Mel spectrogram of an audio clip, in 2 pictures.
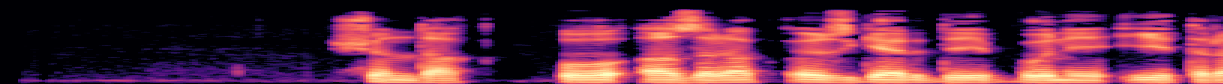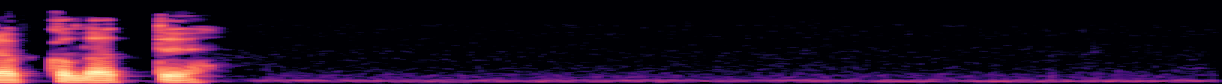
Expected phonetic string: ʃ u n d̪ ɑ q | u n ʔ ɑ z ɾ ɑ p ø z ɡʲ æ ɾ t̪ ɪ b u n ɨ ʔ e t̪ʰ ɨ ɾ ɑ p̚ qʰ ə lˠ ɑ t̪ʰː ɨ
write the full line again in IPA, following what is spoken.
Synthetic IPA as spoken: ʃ u n d̪ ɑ q | u ʔ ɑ z ɾ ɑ q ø z ɡʲ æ ɾ d̪ ɪ b u n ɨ ʔ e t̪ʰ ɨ ɾ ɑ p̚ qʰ ə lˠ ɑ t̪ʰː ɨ

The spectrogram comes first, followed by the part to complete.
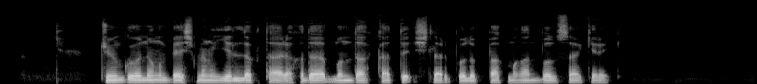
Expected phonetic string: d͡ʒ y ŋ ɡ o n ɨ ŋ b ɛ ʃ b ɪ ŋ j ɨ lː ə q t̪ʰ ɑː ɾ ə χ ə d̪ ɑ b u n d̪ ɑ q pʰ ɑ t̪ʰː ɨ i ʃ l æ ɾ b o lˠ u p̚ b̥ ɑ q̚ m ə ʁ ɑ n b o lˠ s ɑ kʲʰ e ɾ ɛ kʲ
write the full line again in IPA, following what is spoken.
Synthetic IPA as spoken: d͡ʒ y ŋ ɡ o n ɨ ŋ b ɛ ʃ m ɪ ŋ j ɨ lː ə q t̪ʰ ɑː ɾ ə χ ə d̪ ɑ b u n d̪ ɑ q kʰ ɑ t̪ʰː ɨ i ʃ l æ ɾ b o lˠ u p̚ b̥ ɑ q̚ m ə ʁ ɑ n b o lˠ s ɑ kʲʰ e ɾ ɛ kʲ

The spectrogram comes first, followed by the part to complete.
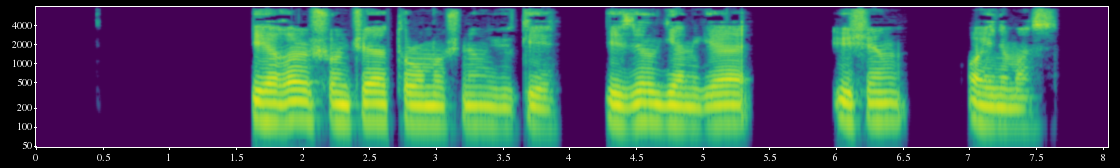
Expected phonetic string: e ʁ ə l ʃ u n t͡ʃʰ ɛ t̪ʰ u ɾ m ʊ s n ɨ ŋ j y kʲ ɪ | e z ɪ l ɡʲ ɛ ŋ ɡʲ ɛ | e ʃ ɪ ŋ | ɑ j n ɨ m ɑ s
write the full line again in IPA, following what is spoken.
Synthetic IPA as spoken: e ʁ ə ɾ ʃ u n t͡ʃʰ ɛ t̪ʰ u ɾ m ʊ ʃ n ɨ ŋ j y kʲ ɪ | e z ɪ l ɡʲ ɛ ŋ ɡʲ ɛ | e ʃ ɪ ŋ | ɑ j n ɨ m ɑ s

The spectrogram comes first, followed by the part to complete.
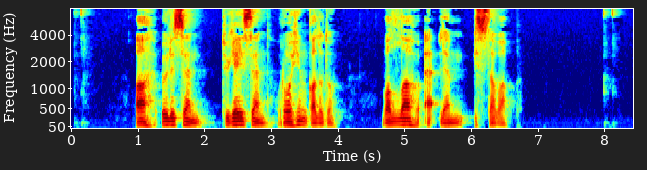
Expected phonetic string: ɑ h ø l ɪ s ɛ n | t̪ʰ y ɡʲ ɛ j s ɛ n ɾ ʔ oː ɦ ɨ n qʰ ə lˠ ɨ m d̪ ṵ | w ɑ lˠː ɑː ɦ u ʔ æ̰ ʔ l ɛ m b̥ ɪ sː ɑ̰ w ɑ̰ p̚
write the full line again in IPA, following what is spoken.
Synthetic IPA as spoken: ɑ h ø l ɪ s ɛ n | t̪ʰ y ɡʲ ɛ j s ɛ n ɾ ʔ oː ɦ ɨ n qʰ ɑ lˠ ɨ d̪ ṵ | w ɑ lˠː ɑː ɦ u ʔ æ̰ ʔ l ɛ m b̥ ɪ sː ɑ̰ w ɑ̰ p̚

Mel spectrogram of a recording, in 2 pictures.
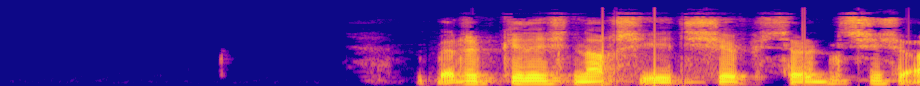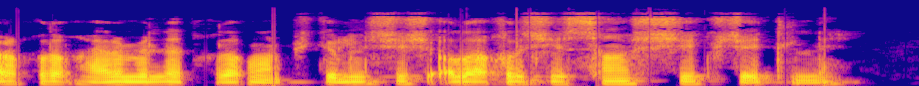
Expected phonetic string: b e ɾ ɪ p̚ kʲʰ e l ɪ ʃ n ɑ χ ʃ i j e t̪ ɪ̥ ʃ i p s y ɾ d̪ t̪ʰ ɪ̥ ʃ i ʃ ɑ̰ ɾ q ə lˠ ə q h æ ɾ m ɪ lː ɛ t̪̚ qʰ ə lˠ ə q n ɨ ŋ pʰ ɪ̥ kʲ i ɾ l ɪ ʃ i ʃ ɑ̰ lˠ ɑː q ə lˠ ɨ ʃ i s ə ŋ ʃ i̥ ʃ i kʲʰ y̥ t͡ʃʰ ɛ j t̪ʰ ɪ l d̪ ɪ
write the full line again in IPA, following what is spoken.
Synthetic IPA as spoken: b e ɾ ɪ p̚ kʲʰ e l ɪ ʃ n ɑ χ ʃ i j e t̪ʰ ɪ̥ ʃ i p s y ɾ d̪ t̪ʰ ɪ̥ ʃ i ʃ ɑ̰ ɾ q ə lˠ ə q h æ ɾ m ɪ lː ɛ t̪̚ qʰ ə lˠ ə q n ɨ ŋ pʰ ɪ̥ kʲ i ɾ l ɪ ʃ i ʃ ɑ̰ lˠ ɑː q ə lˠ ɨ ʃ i s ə ŋ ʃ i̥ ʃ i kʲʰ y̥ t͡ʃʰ ɛ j t̪ʰ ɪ l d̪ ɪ

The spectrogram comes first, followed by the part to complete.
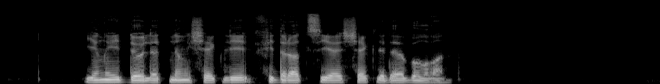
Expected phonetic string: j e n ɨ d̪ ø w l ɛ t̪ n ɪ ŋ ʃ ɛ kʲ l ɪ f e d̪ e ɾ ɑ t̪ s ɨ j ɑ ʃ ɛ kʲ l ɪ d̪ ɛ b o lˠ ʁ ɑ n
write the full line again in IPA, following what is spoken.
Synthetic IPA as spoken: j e ŋ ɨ d̪ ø w l ɛ t̪ n ɪ ŋ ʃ ɛ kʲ l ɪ f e d̪ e ɾ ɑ t̪ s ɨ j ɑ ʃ ɛ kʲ l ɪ d̪ ɛ b o lˠ ʁ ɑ n

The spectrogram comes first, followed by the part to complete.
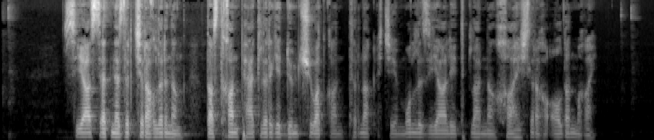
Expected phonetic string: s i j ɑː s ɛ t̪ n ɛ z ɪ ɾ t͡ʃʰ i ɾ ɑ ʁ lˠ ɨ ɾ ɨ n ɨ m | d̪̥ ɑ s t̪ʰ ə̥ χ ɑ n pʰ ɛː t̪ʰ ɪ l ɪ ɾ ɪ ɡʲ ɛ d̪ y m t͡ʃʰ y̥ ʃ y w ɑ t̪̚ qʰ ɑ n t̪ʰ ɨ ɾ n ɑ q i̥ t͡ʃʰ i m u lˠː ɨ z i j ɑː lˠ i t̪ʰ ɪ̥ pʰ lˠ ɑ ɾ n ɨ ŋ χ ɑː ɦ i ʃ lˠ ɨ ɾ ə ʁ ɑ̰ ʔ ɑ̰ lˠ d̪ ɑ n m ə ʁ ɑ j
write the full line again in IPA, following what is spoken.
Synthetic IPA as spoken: s i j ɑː s ɛ t̪ n ɛ z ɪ ɾ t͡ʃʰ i ɾ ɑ ʁ lˠ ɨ ɾ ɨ n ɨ ŋ | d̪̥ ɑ s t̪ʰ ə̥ χ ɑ n pʰ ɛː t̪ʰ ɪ l ɪ ɾ ɪ ɡʲ ɛ d̪ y m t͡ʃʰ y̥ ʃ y w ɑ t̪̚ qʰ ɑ n t̪ʰ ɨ ɾ n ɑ q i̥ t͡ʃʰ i m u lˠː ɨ z i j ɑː lˠ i t̪ʰ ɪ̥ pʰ lˠ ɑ ɾ n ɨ ŋ χ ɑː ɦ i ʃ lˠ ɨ ɾ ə ʁ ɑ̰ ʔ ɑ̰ lˠ d̪ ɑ n m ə ʁ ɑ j

